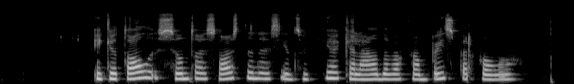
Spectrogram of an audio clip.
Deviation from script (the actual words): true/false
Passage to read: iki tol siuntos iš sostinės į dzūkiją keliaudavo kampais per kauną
true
